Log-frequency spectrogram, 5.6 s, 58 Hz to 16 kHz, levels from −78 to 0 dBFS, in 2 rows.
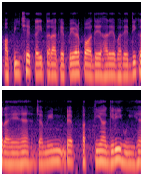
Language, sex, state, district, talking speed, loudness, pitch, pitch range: Hindi, male, Uttar Pradesh, Budaun, 195 wpm, -20 LUFS, 130 Hz, 125-135 Hz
